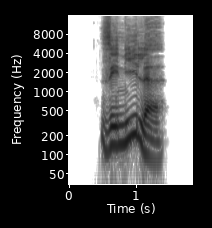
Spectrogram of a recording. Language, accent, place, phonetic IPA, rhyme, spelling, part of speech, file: German, Germany, Berlin, [zeˈniːlə], -iːlə, senile, adjective, De-senile.ogg
- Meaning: inflection of senil: 1. strong/mixed nominative/accusative feminine singular 2. strong nominative/accusative plural 3. weak nominative all-gender singular 4. weak accusative feminine/neuter singular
